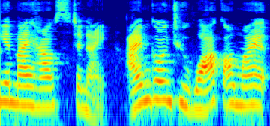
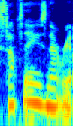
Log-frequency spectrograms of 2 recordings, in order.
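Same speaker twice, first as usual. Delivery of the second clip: whispering close into the mic. Talking about a being that might be summoned: whispering into the mic. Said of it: "I'm gonna whisper into the mic".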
